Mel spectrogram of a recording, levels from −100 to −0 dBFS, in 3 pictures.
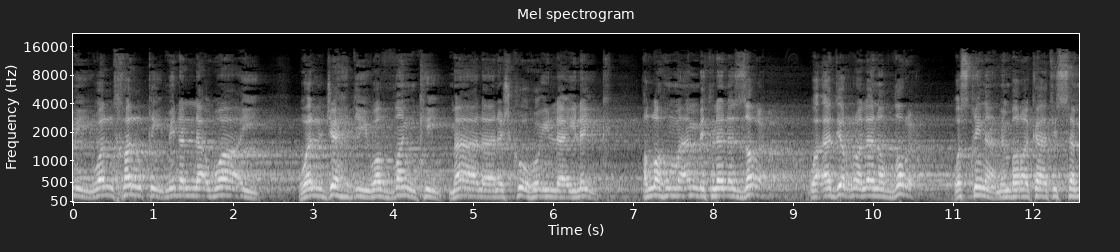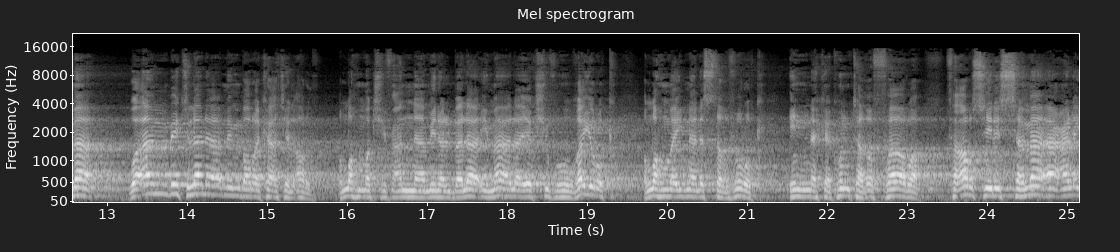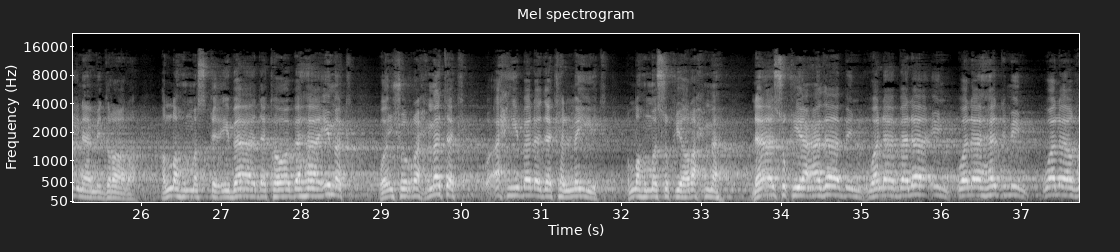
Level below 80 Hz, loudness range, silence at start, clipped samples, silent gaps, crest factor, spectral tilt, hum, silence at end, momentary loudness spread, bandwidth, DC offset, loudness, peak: -64 dBFS; 3 LU; 0 s; under 0.1%; none; 14 dB; -6 dB/octave; none; 0 s; 9 LU; 14.5 kHz; under 0.1%; -19 LUFS; -4 dBFS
